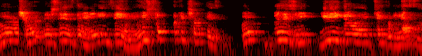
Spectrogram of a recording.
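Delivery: put-on cop voice, angry cursing. Telling a story, acting out the older cop suddenly cussing. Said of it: "he's cussing".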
